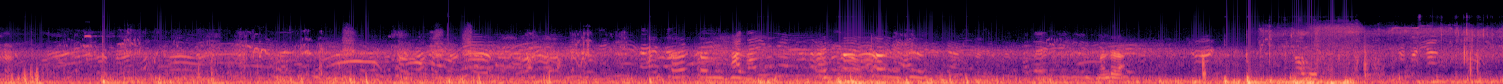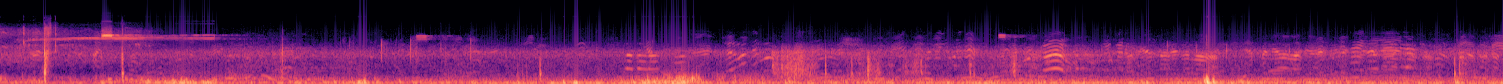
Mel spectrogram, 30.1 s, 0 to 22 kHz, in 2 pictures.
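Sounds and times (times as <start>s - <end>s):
low crowd rumble: 0.0s - 30.0s.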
